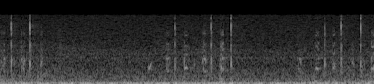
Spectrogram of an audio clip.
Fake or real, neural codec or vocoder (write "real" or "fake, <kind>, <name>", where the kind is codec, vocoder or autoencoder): real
